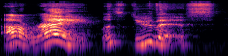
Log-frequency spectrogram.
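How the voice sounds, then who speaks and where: Bright, high-voiced woman hosting. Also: big pitch swings, extremely slow. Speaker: show host. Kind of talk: casual hosting.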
